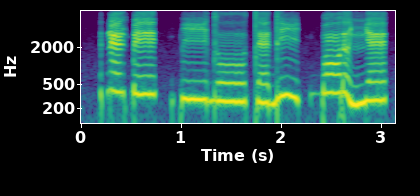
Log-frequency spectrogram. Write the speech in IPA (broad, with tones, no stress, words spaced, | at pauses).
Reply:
ɗɛ̃˦k͡pe˦ | piː˨doː˨ tɛ˨diː˦˨k ɡ͡bɔ˦ɾə˨ ɲɛ˧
